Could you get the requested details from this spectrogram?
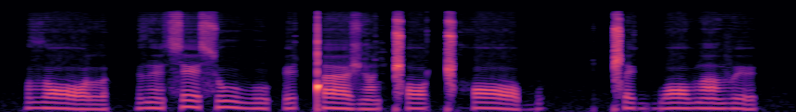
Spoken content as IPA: ð ɔ l | ð ẽ s e s u β u ʔ ɪ ǃ æ ʒ ã ǁ ɔ ǁʰ ɔ b | ǁ e ɡ b ɔ β ã v ɪ

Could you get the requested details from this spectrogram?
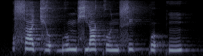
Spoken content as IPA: s a˥˧ t͡ɕ o˨ ʔ b o˥˧ m ɕ j a˥˧ k o˧ n s i˦ k̚ p o˨ ʔ k ĩ˨˦

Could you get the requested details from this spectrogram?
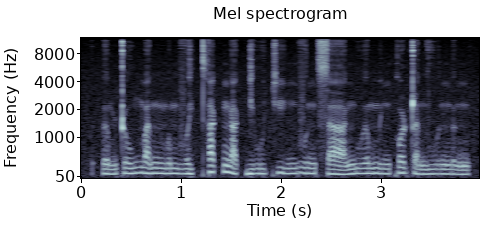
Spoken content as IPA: ʔ ə˨˩˨ m ʈ o˧˥ w m a˧ n m ə˨˩ m v ə˨˩ j t̪ʰ a˦˥ k̚ ŋ a˨˩ k̚ j u˨˩˦ c i˨˩˦ ŋ v ə˨˩˦ ŋ s aː˨˩˨ ŋ u˧ ə̯ m e˨˩˦ ŋ k ɔ˧ ʈ a˨˩˨ n v u˨˩ ə̯ ŋ ə˨˩˨ ŋ

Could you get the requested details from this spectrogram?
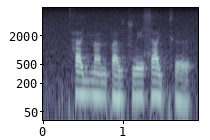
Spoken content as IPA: t̪ʰ a˦ j m ã˦ n p a˧ w t͡s w e˦ s a˥˧ j kʰ ə˨˩

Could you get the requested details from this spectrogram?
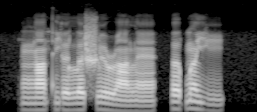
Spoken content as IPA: ŋ ã˧ t j ɘ˧ l ə˧˥ ʃ ʏ˥ ɹ ã˩ l ɛ̃˩ | ə˥ ɓ ə̃˥ j i˩

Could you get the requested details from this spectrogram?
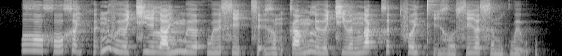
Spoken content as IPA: ɣ o˧ x o˨˦ x ə̰˧˨ j h ɨ̰˧˥ n v ɨ˧ ə̯ t͡ɕ i˧ l a˨˦ j m ɨ˧ ə̯ h w ɨ˨˦ s i˨˩ t̚ s ḛ˧˨ ɣ ə̰˧˨ m k a˨˦ m l ɨ˨˦ ə̯ t͡ɕ ɨ˧ ə̯ n a˦˥ k̚ x ə˦˥ t̚ f ə˧ j t̪ʰ ḭ˧˨ ɣ o̤˨˩ s i˧ ə̯ s ə̤˨˩ m k w ɨ̰˧˨ w ʔ

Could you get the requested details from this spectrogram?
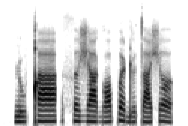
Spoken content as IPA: ɳ u˩ ǃ a˧ | θ ə˧ ʒ a˧ ɡ ɒ˩˥ p ə˥˩ ɖ ʏ˧ t̪ a˩˥ ʃ ʌ˥˩

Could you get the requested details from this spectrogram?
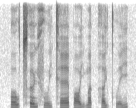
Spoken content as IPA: o˨˧ w t͡sʰ ɵ˧ ɥ f uː˨˩ j kʰ ɛː˨˧ p ɔː˨˩ j m ɐ˨˥ k̚ h ɐ˨ j kʷʰ e˨˥ j

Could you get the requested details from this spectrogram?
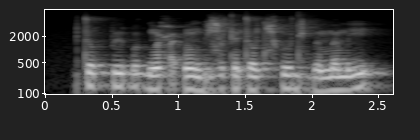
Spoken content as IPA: t ʊ pː ɨ ɓ ʊ ɡ͡b õ ħ ə̰ ʔ õ ɡ͡b ḭ ʑ u t ə̃ t o t͡ɕʰ u d ḭ ɡ͡b ə m ə m i

